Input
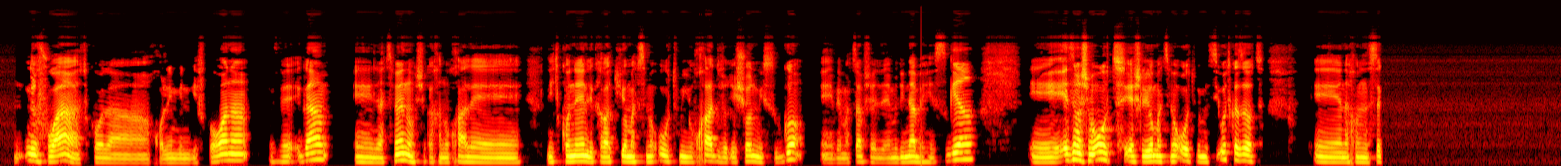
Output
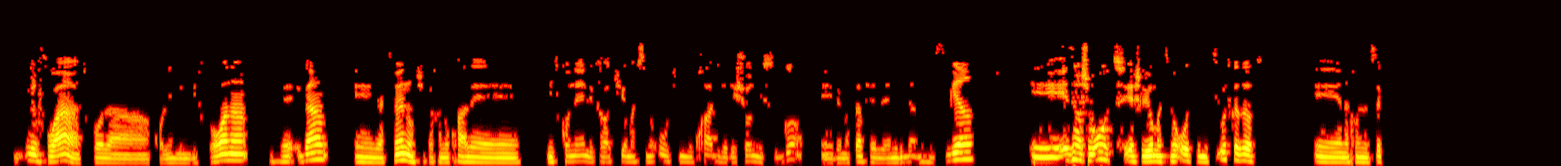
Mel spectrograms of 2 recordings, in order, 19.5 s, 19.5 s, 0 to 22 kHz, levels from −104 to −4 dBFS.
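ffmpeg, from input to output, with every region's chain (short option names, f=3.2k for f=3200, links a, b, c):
-filter_complex "[0:a]asettb=1/sr,asplit=3[a][b][c];[a]atrim=end=1.874[d];[b]atrim=start=1.87:end=2.67,asetpts=PTS-STARTPTS,afade=t=in:d=0.004:c=qsin,afade=t=out:st=0.796:d=0.004:c=qsin,equalizer=f=500:t=o:w=1.3:g=-6,bandreject=f=60:t=h:w=6,bandreject=f=120:t=h:w=6,bandreject=f=180:t=h:w=6,bandreject=f=240:t=h:w=6,bandreject=f=300:t=h:w=6,bandreject=f=360:t=h:w=6,bandreject=f=420:t=h:w=6[e];[c]atrim=start=2.666[f];[d][e]acrossfade=d=0.004:c1=hsin:c2=qsin[g];[g][f]acrossfade=d=0.004:c1=qsin:c2=hsin,asettb=1/sr,asplit=3[h][i][j];[h]atrim=end=7.074[k];[i]atrim=start=7.07:end=9.96,asetpts=PTS-STARTPTS,afade=t=in:d=0.004:c=qsin,afade=t=out:st=2.886:d=0.004:c=qsin,tiltshelf=f=1.4k:g=-7,acompressor=threshold=-34dB:ratio=3:attack=3.2:release=140:knee=1:detection=peak[l];[j]atrim=start=9.956[m];[k][l]acrossfade=d=0.004:c1=hsin:c2=qsin[n];[n][m]acrossfade=d=0.004:c1=qsin:c2=hsin,asettb=1/sr,asplit=3[o][p][q];[o]atrim=end=11.264[r];[p]atrim=start=11.26:end=11.77,asetpts=PTS-STARTPTS,afade=t=in:d=0.004:c=qsin,afade=t=out:st=0.506:d=0.004:c=qsin,bandreject=f=60:t=h:w=6,bandreject=f=120:t=h:w=6,bandreject=f=180:t=h:w=6,bandreject=f=240:t=h:w=6,acompressor=threshold=-40dB:ratio=4:attack=3.2:release=140:knee=1:detection=peak[s];[q]atrim=start=11.766[t];[r][s]acrossfade=d=0.004:c1=hsin:c2=qsin[u];[u][t]acrossfade=d=0.004:c1=qsin:c2=hsin,asettb=1/sr,asplit=3[v][w][x];[v]atrim=end=12.924[y];[w]atrim=start=12.92:end=13.85,asetpts=PTS-STARTPTS,afade=t=in:d=0.004:c=qsin,afade=t=out:st=0.926:d=0.004:c=qsin,lowshelf=f=61:g=8.5,aecho=1:1:4.5:0.85,atrim=end_sample=41013,acompressor=threshold=-24dB:ratio=4:attack=3.2:release=140:knee=1:detection=peak[z];[x]atrim=start=13.846[aa];[y][z]acrossfade=d=0.004:c1=hsin:c2=qsin[ab];[ab][aa]acrossfade=d=0.004:c1=qsin:c2=hsin,lowpass=7.7k,afftfilt=real='re*gte(hypot(re,im),0.02)':imag='im*gte(hypot(re,im),0.02)':win_size=1024:overlap=0.75,dynaudnorm=f=120:g=11:m=3.5dB,volume=-2.5dB"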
